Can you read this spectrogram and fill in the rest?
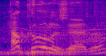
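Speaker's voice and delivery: ordinary talk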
